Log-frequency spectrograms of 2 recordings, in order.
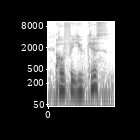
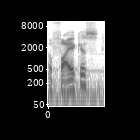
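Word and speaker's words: Ophiuchus: Ofucus. Yeah, it it's spelled like it looks like it would be pronounced aus, but apparently it's actually pronounced ofucus, which is a terrible terrible sounding word.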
